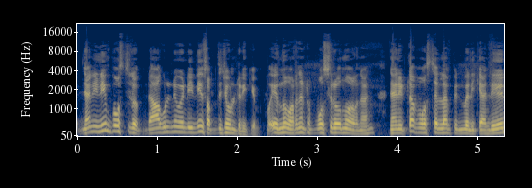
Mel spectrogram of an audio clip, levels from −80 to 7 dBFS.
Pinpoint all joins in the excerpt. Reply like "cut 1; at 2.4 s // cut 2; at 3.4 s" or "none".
none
